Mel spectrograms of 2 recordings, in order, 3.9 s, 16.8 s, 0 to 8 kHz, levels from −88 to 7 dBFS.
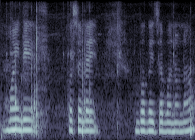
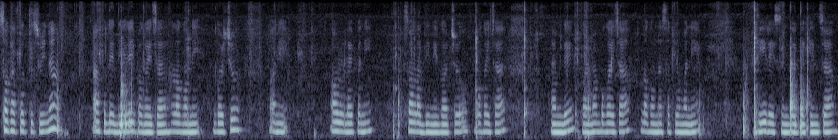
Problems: background sounds at intervals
